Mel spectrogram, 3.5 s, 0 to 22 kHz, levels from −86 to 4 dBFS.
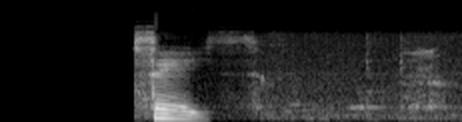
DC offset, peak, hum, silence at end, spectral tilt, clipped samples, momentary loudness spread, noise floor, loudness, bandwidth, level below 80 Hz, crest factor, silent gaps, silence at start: under 0.1%; -2 dBFS; none; 0.2 s; -5.5 dB/octave; under 0.1%; 27 LU; -50 dBFS; -18 LUFS; 9.2 kHz; -64 dBFS; 22 dB; none; 1 s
